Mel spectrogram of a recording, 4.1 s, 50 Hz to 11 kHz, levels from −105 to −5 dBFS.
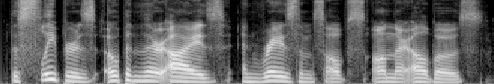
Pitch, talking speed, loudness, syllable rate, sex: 160 Hz, 160 wpm, -19 LUFS, 4.7 syllables/s, female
